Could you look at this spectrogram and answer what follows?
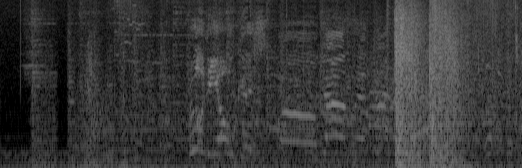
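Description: Explosion in the video game Assassin's Creed III on Wii U, a burst of booming crashes and rumble that swells near the end, mixed with game effects and talking throughout.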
